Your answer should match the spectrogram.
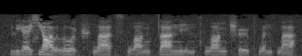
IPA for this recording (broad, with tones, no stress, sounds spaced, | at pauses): l j ɛ˨˦ ɕ j ɑ˥˨ ʊ̯ l o˥˨ ʊ̯ ʈ͡ʂʰ w ä˨˦ t͡sʰ w ɑ˨˩ ŋ t̪ a˦ n i˨˩ n kʰ w ɑ˦ ŋ ʈ͡ʂʰ ɻ̩˥˨ pʰ w ə˥˨ n p w ä˨˦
